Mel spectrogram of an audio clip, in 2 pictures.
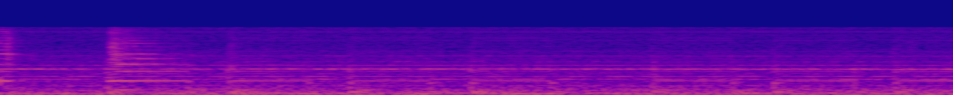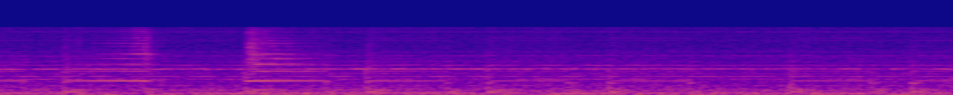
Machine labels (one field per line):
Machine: slide rail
